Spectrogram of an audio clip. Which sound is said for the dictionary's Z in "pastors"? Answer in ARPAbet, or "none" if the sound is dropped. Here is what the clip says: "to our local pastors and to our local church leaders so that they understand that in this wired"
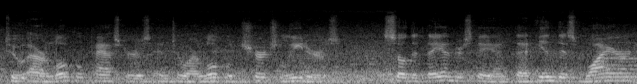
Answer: Z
